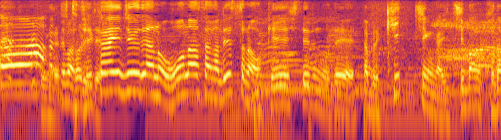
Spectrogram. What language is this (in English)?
Japanese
